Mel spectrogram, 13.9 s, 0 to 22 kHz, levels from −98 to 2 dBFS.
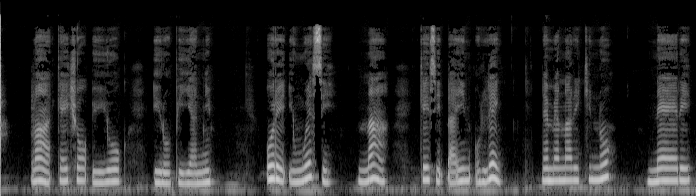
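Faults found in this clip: File tags played as audio at 0.0 s. Very brief, very loud white-noise burst, hard edges, before the speech. Embedded cover-picture data decoded as samples. Its compressed bytes read as random values, hence static. Probable component: file parser or decoder.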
